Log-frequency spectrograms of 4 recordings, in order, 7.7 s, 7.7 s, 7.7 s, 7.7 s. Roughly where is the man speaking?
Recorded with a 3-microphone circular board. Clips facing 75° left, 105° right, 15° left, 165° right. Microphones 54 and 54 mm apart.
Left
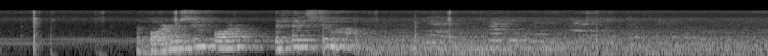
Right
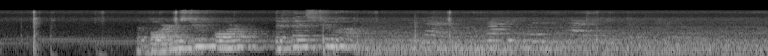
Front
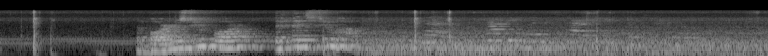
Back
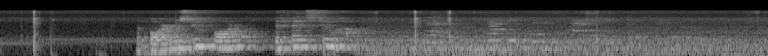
Behind left.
